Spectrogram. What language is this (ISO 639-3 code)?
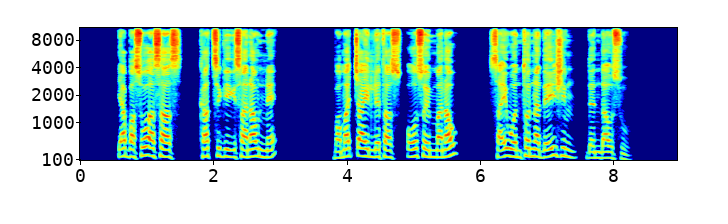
gof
